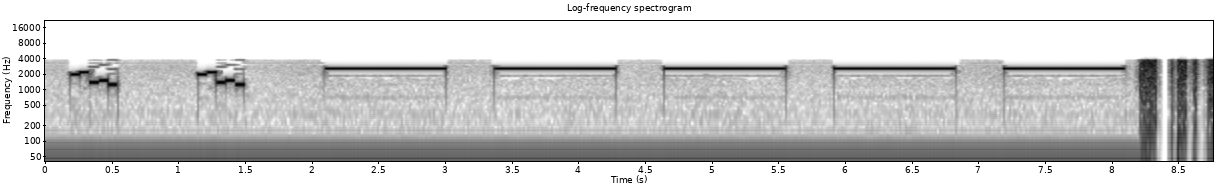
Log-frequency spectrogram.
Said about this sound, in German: Überprüfung, Funkmeldempfänger Florian Saalfeld, Rudelstadt, Leitschener Ende mit Funkprobe.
